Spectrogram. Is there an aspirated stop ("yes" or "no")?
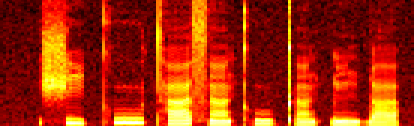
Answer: yes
